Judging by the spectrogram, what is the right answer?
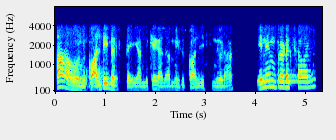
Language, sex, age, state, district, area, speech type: Telugu, male, 18-30, Telangana, Suryapet, urban, conversation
